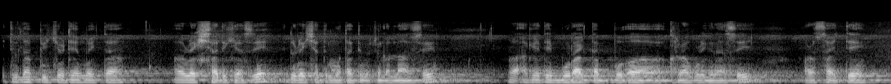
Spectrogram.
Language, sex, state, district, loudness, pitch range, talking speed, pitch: Nagamese, male, Nagaland, Dimapur, -18 LUFS, 95-100 Hz, 175 wpm, 100 Hz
